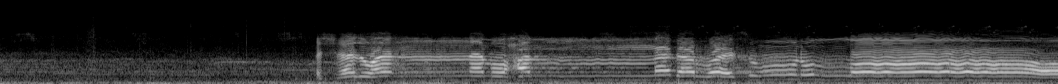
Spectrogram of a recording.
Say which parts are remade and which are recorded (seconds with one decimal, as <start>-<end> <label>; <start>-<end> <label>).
0.0-0.8 remade; 0.8-1.8 recorded; 1.8-6.7 remade; 6.7-10.6 recorded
